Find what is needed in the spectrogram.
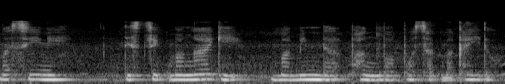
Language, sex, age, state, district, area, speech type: Manipuri, female, 30-45, Manipur, Thoubal, rural, spontaneous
